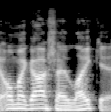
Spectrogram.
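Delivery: normal talking voice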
